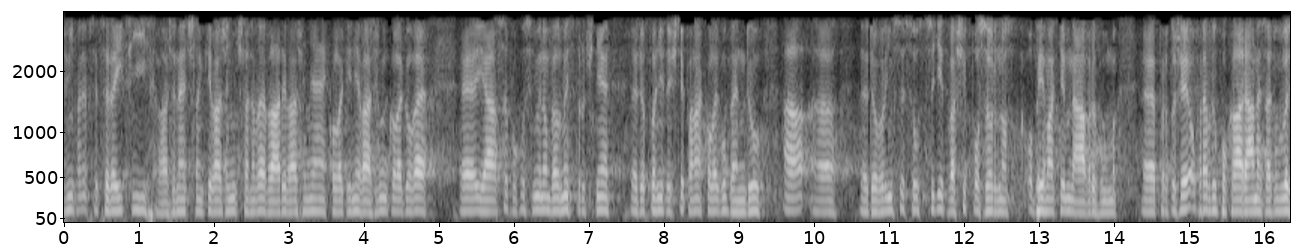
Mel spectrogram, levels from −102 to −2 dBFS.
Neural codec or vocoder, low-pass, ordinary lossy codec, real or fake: codec, 16 kHz, 4 kbps, FunCodec, trained on LibriTTS, 50 frames a second; 3.6 kHz; MP3, 24 kbps; fake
